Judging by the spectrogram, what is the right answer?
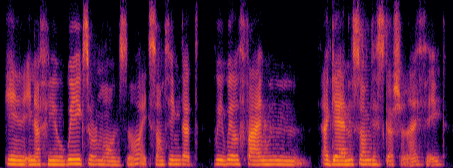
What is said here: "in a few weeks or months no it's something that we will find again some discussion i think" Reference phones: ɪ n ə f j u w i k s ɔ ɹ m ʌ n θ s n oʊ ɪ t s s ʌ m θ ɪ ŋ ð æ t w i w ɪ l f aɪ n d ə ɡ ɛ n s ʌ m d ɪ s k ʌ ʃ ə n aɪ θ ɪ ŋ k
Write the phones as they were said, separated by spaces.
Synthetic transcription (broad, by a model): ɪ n ə f j u w i k s ɔ ɹ m ʌ n θ s n oʊ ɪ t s s ʌ m θ ɪ ŋ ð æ t w i w ɪ l f aɪ n d ə ɡ ɛ n s ʌ m d ɪ s k ʌ ʃ ə n aɪ θ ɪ ŋ k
